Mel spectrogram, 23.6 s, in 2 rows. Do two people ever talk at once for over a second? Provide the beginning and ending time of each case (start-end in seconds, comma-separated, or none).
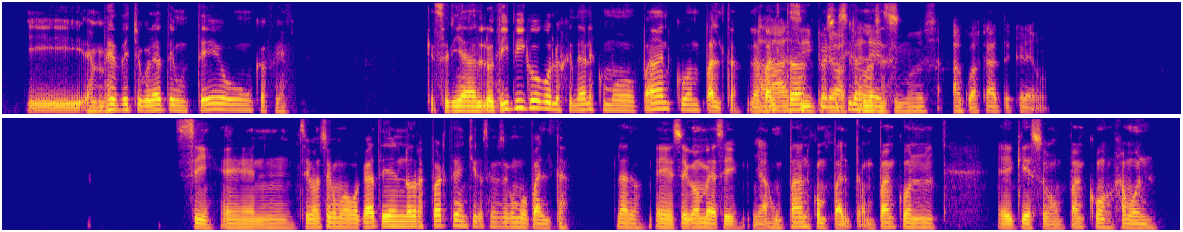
7.6-9.0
